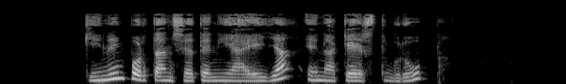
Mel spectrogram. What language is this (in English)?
Catalan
